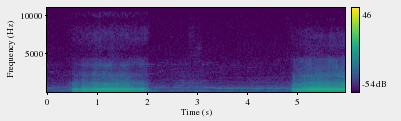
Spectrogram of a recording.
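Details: Dog snoring while asleep: two loud, buzzing snores on the in-breath with quiet breathing between them.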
